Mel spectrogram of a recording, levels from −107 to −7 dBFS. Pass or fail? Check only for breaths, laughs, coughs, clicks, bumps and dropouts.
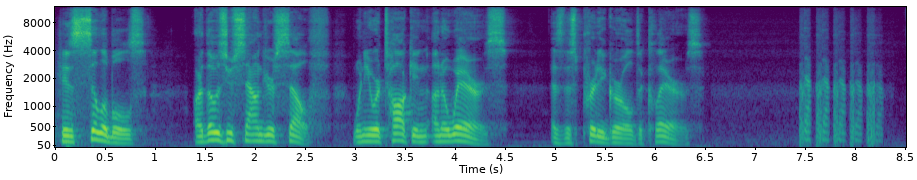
fail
